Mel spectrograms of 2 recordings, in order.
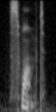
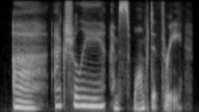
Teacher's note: Do not say swamped ed. It is 1 syllable. Swamped. The E is silent.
